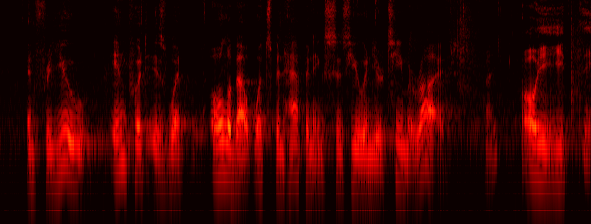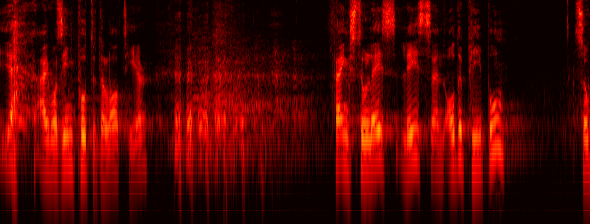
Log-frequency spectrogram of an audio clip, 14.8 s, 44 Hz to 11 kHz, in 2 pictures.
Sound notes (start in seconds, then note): 9.6 audience laughing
